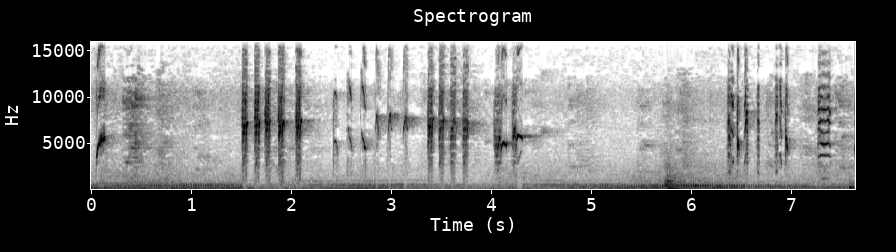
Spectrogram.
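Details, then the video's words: Olive-backed sunbird (konin) in vigorous song meant to stir up other konin: short volleys of fast sharp ticking notes separated by quiet gaps, a few thin whistles, and a brief low thump midway. "KONIN GACOR ROLL NEMBAK NGOTOT Buat konin lain emosi"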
